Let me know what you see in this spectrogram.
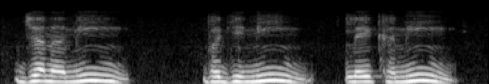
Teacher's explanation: when we say these strilinga, there should be a little bit of length at the end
